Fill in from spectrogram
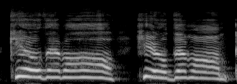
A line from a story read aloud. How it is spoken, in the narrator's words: Chucky's head screaming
